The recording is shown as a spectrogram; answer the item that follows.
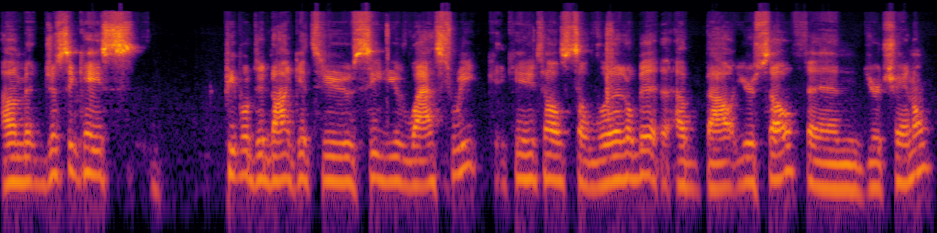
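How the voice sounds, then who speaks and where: A man in his fifties hosting a casual livestream, greeting viewers by name and filling pauses with ums. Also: medium pitch. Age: 50s. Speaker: livestream host.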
